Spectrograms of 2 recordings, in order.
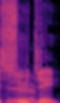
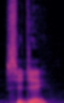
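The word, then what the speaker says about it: Suge: Ça se dit Sujay. Euh, Sujay.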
